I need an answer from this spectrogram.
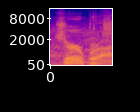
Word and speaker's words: Gerbrock: Gerbrock from Dike-New. Gerbrock? Yes. Gerbrock. J. Like a J, except it's a G.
